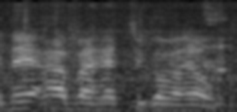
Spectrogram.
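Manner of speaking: normal talking voice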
